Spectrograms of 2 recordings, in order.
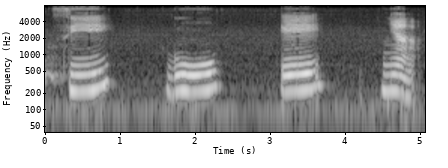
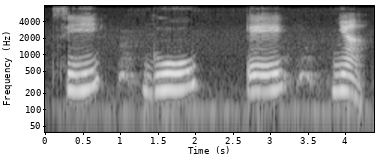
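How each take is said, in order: Both takes have the same delivery.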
